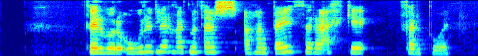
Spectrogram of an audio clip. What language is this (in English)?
Icelandic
